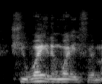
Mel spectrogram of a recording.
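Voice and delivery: fighting off tears mid-sentence. Talking about a late mother who waited for her husband, holding back tears. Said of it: "I'm trying not to get teary".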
